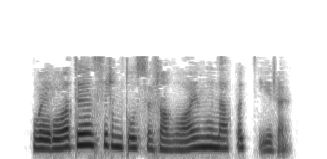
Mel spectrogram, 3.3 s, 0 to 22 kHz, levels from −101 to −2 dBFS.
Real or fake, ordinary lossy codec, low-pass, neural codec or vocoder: fake; MP3, 24 kbps; 7.2 kHz; codec, 16 kHz, 0.5 kbps, FreqCodec, larger model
